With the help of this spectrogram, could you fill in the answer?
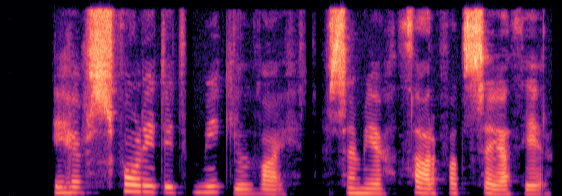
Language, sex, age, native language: Icelandic, female, 40-49, Polish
